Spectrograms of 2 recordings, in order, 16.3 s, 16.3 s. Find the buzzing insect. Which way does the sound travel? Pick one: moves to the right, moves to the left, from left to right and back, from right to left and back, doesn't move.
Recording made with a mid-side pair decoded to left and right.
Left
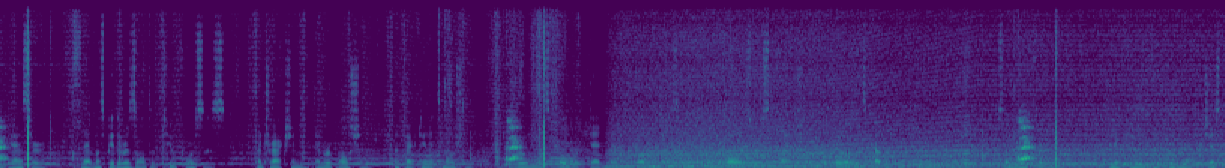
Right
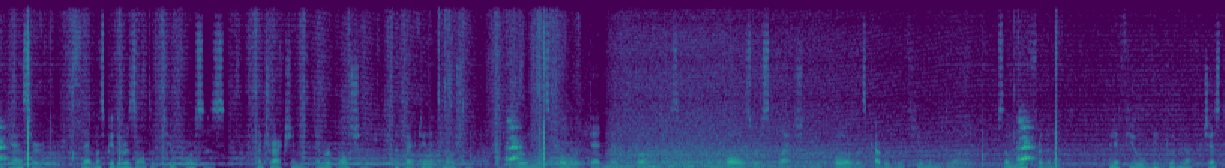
moves to the left.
